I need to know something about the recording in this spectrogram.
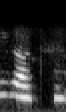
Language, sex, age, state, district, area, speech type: Bengali, female, 30-45, West Bengal, North 24 Parganas, urban, conversation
